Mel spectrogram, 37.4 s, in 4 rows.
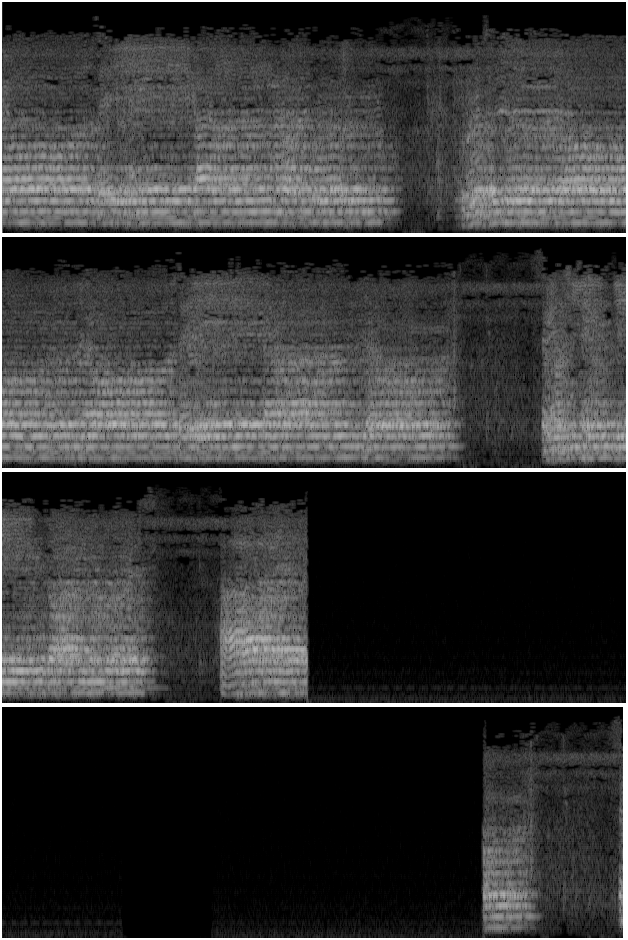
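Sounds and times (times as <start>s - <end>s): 
chanting: 0.0s - 23.4s, 35.2s - 37.3s.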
